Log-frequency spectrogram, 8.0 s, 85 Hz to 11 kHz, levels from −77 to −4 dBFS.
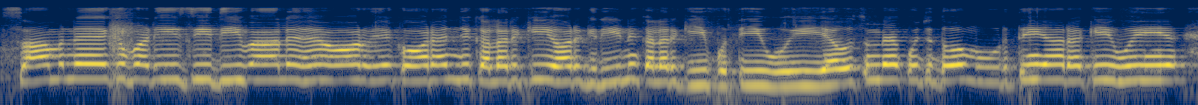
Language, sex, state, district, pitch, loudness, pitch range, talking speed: Hindi, male, Bihar, Kishanganj, 270 Hz, -13 LUFS, 255-275 Hz, 180 wpm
